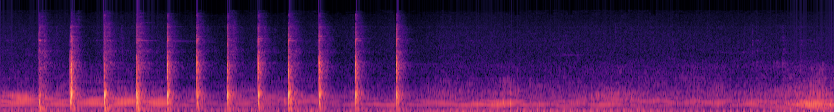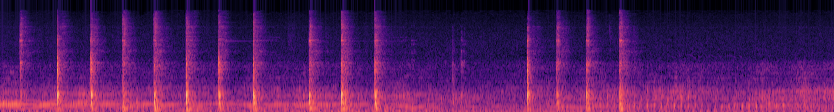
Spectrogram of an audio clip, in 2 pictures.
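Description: Hand hammer striking hot file steel over a round drift pin, bending the end into a fire-striker handle. The blows come in three quick runs of about three a second, with a steady hum underneath.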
